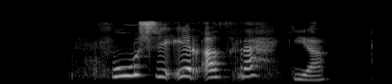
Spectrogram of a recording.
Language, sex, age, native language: Icelandic, male, 10, Icelandic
